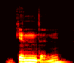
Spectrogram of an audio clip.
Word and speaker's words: Gindin: My name is Donald Robertson and today's guest is Matthew Gindin. Did I pronounce that right?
